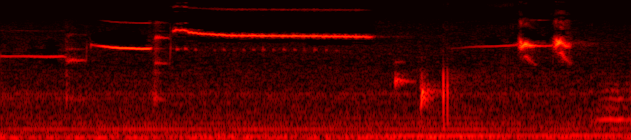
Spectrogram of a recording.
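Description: A common starling sings a varied medley: a long, thin, high whistle, then short squeaks, clicks and sharp chirps, with a faint low hum behind.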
